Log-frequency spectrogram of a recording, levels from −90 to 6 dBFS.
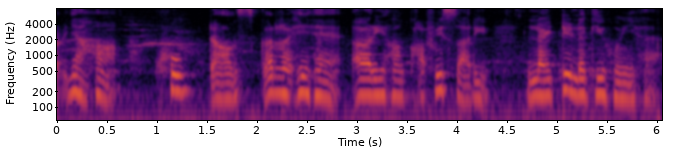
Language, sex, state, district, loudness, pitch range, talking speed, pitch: Hindi, female, Uttar Pradesh, Muzaffarnagar, -38 LUFS, 165-195 Hz, 140 wpm, 175 Hz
